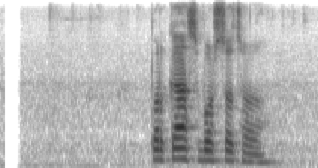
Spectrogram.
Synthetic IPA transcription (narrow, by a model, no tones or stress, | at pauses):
prʌkasbʌrsʌt͡sʰʌ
